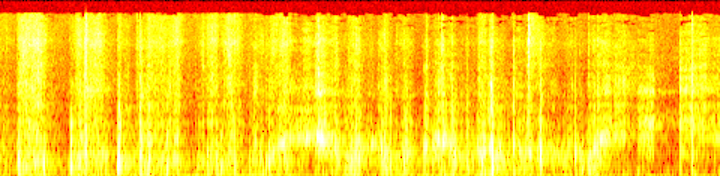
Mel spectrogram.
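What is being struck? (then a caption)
Cosmetic jar with metal lid. Long nails rapidly tap and scratch the rim of the gold metal lid and the body of a small round white cosmetic jar, which is held up and turned sideways. Quick, irregular clicks and short scrapes overlap in a dense, fast pattern, with dry, bright ticks over a faint mid-pitched metallic tone and almost no ring after each hit.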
